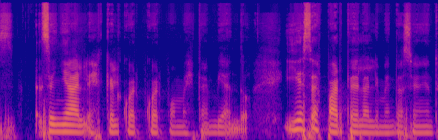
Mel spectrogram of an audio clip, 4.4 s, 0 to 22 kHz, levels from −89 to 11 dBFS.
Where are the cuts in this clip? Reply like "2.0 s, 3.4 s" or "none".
1.4 s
